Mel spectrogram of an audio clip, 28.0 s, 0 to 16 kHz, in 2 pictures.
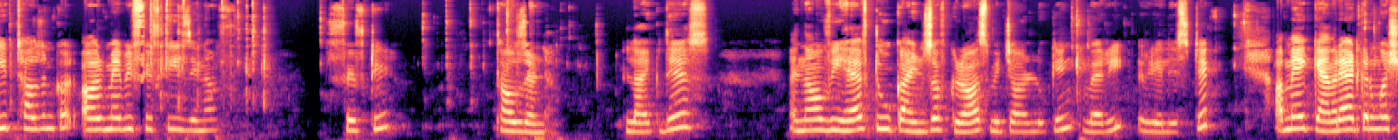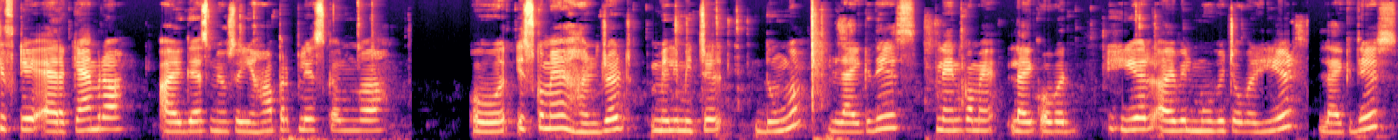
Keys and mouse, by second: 1.8 BackSpace, 4.5 0, 5.7 click, 6.6 middle click, 7.6 middle click, 8.6 middle click, 10.9 ctrl+s, 11.4 middle click, 12.0 middle click, 12.6 shift+a, 13.7 shift+a, 15.2 middle click, 15.5 middle click, 17.6 ctrl+alt+KP_0, 19.2 click, 20.4-22.3 drag, 21.5 0, 23.2 middle click, 23.2 g, 25.5 ctrl+z, 26.0 click, 27.0 g, 27.1 middle click.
